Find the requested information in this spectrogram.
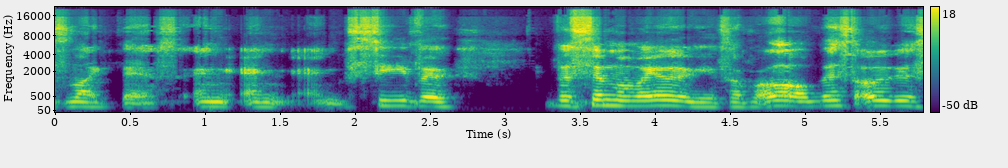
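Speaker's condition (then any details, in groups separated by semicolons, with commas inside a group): Cerebral palsy; from birth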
